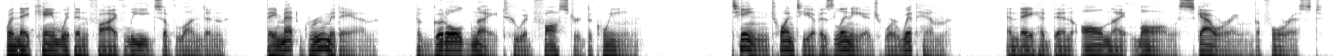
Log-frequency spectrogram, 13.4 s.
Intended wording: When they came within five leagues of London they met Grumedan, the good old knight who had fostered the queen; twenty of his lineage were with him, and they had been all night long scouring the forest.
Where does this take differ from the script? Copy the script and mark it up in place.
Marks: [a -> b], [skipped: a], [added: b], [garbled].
When they came within five leagues of London they met Grumedan, the good old knight who had fostered the queen; [added: ting] twenty of his lineage were with him, and they had been all night long scouring the forest.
